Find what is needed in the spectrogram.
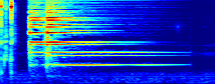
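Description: Two quick clicks, then a bell struck once, ringing and fading away over about a second and a half: a bell-ding sound effect.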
